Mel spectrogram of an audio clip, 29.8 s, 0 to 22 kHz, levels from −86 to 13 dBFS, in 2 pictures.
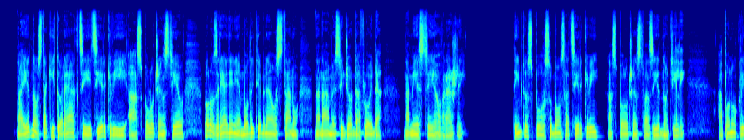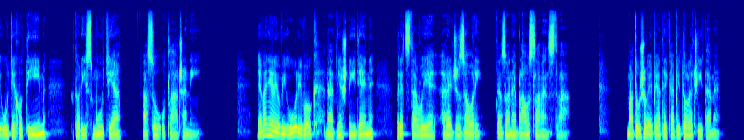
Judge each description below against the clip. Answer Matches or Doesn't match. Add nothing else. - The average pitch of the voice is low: Matches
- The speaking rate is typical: Doesn't match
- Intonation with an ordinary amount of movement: Matches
